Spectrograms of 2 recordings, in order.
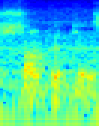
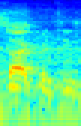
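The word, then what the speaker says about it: Sócrates: How do you pronounce? Okay. Socrates in Spanish. Socrates. Socrates in English.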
